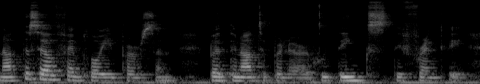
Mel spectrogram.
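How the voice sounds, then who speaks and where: Audible room echo surrounds the woman as she talks. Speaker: business coach. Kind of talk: vlog monologue on business. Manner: halting, many fillers.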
